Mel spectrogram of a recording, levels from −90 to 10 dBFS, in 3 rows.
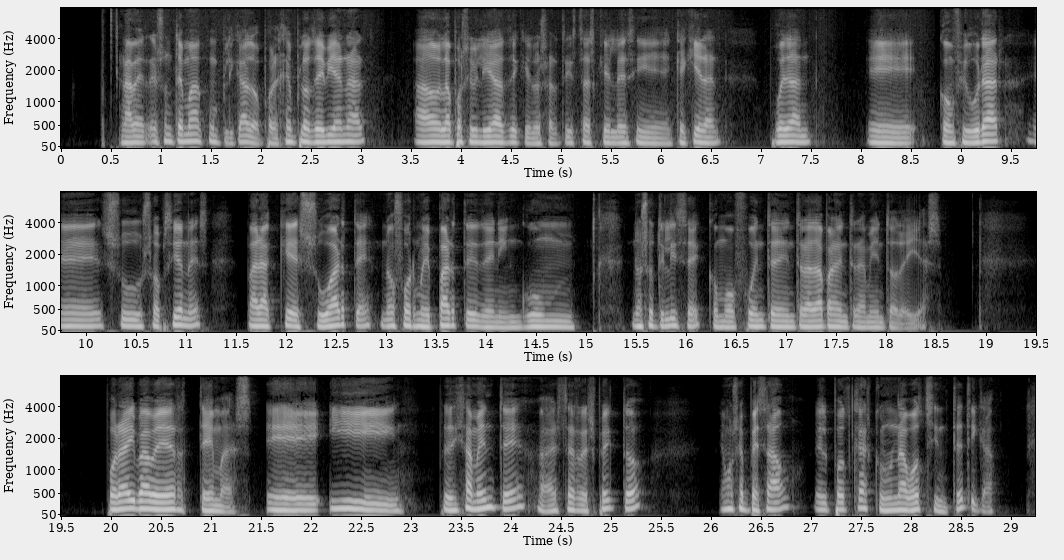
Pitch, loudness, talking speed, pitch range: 135 Hz, -19 LUFS, 140 wpm, 120-150 Hz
